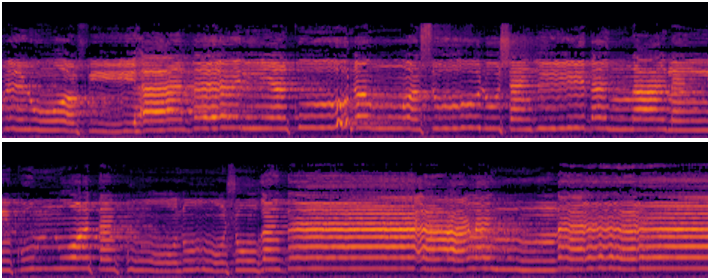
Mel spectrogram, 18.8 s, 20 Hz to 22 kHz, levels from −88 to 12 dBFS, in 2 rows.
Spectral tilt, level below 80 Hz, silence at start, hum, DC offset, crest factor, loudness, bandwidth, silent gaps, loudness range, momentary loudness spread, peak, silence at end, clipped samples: -0.5 dB/octave; -56 dBFS; 0 s; none; under 0.1%; 16 dB; -19 LUFS; 11.5 kHz; none; 9 LU; 17 LU; -4 dBFS; 0 s; under 0.1%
